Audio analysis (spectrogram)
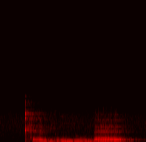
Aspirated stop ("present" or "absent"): present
